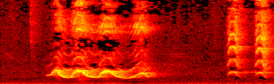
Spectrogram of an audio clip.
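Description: A babbler gives a loud, wavering, siren-like phrase rising and falling about four times over one second, then two short sharp notes.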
